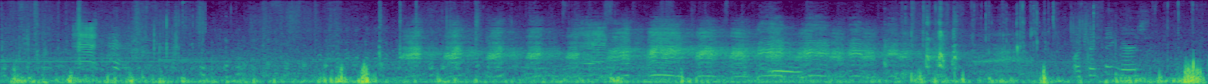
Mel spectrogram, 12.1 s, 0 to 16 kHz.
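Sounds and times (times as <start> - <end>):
ducks quacking: 0.7 - 10.3.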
